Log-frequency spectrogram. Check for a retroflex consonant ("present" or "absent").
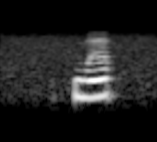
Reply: absent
